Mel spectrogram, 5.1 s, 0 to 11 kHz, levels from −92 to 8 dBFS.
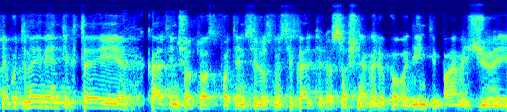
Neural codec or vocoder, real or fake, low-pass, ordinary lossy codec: none; real; 7.2 kHz; Opus, 16 kbps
